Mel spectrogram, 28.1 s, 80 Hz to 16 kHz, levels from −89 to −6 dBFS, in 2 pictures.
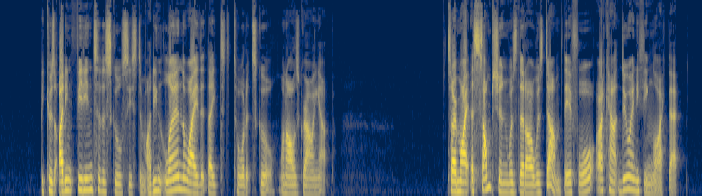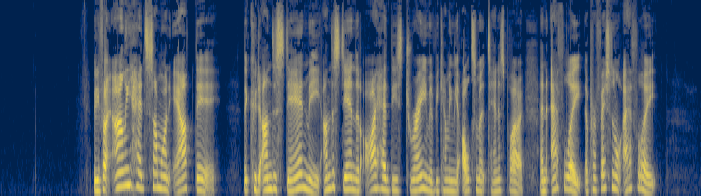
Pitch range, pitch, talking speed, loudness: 180-220 Hz, 200 Hz, 145 wpm, -16 LUFS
